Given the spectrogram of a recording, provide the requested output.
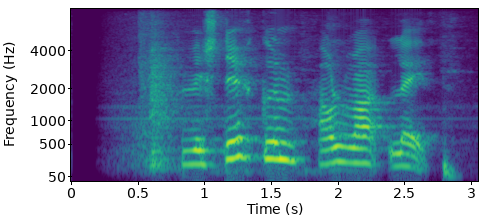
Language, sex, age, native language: Icelandic, male, 8, Icelandic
